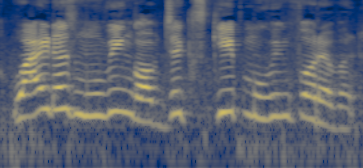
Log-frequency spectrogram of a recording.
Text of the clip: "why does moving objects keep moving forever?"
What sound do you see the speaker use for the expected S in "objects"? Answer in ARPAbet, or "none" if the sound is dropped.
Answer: S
